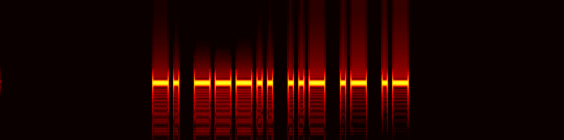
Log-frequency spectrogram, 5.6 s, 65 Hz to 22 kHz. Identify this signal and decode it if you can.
Morse code, heard as a keyed tone, about 23 wpm, 700 Hz. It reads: N8UAA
